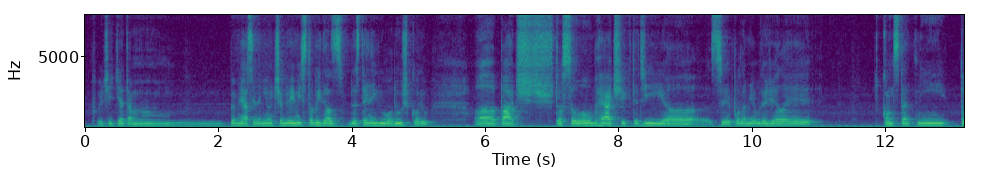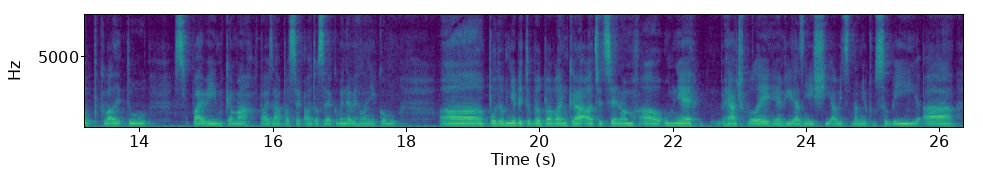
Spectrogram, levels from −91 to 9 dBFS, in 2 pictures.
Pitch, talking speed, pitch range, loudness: 140 Hz, 150 wpm, 135-150 Hz, -25 LUFS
